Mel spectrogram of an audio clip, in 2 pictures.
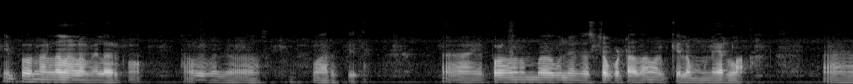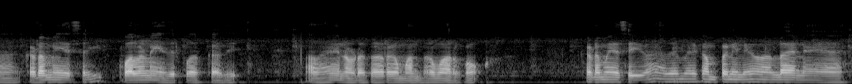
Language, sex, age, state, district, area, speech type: Tamil, male, 18-30, Tamil Nadu, Perambalur, rural, spontaneous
